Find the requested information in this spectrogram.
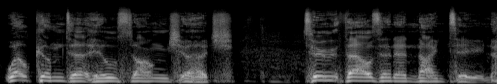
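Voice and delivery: slow, drawn-out Australian preacher greeting; Brian Houston impression. Imitating the Hillsong pastor's Australian welcome, slow. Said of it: "Have you ever heard Brian Houston preach at Hillsong?".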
